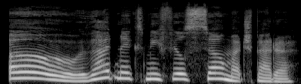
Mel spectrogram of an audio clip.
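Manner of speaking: sarcastic. A narrator's reading. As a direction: let the sarcasm drip. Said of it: "she says sarcastically".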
